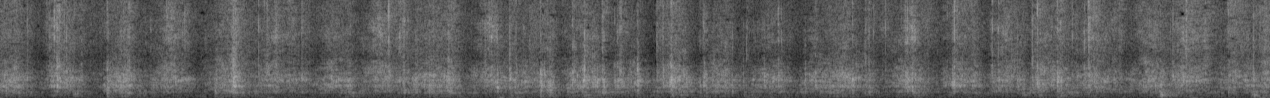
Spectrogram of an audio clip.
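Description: A utensil beating eggs, sugar and melted butter by hand in a plastic mixing bowl: quick, even strokes that click and scrape against the bowl, stirring until the sugar dissolves.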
